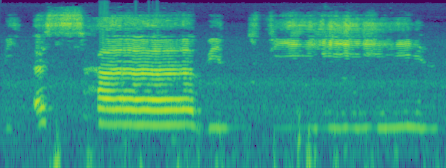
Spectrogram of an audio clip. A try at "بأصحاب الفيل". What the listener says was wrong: হ্যাঁ, বিআস হবে না, বিআস, সদ এটা। বিআস, বলেন। বিআস, বিআসহাবিল ফিল।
